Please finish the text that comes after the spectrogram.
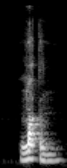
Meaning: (verb) 1. to lacquer, to varnish 2. alternative form of likken; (noun) plural of lak
- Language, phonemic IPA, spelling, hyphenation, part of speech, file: Dutch, /ˈlɑ.kə(n)/, lakken, lak‧ken, verb / noun, Nl-lakken.ogg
